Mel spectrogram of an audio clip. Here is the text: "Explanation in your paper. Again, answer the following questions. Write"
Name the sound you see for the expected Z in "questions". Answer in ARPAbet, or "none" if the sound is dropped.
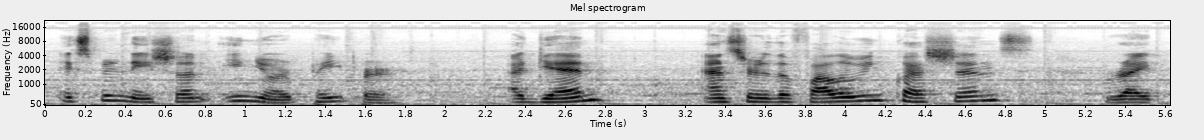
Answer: S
